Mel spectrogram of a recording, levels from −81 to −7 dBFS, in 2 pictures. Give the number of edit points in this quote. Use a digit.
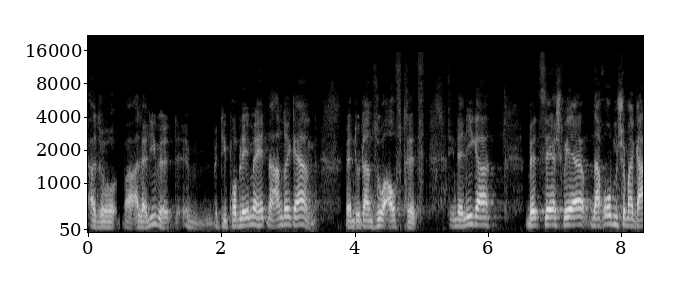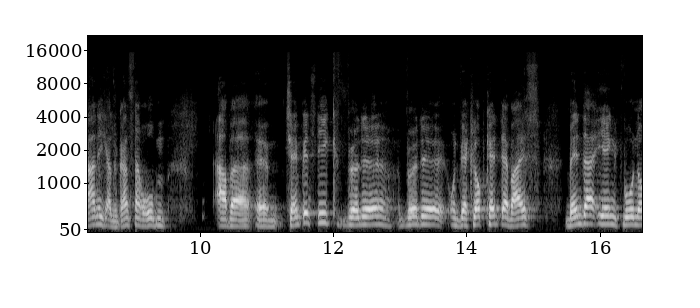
1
